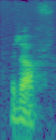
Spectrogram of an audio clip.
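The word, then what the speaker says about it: rough: होता है जैसे घोस्ट कभी-कभी जी एच का फ का उच्चारण भी होता है जैसे रफ तो यहां पे संयुक्त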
